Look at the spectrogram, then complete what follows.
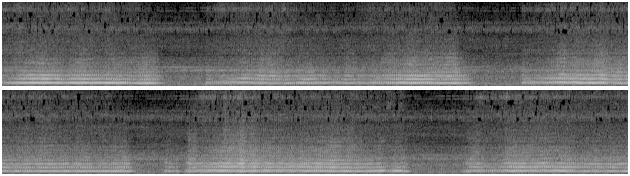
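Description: Skew chisel making planing cuts along a thin spinning wooden spindle on a wood lathe. The cut gives a steady pitched hum as the slender workpiece vibrates under the tool, and it breaks off four times as the chisel is lifted between passes.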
